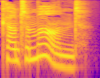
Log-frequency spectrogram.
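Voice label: "countermand", British English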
